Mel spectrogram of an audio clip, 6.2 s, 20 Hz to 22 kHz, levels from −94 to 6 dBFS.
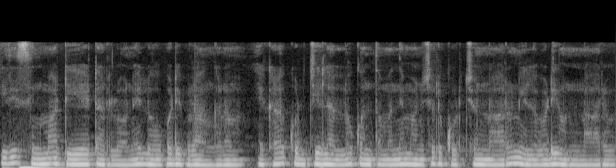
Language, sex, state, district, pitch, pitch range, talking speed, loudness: Telugu, male, Telangana, Hyderabad, 115 Hz, 115-125 Hz, 125 wpm, -20 LUFS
